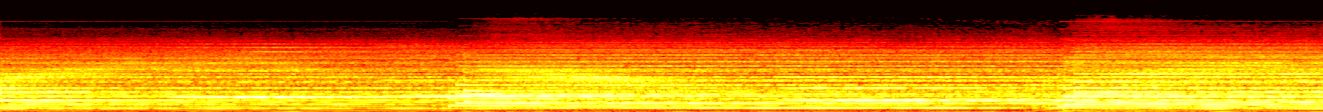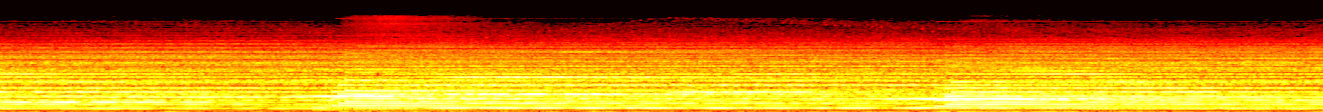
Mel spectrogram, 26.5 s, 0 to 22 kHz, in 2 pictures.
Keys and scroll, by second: 0.0 a, 3.7 n, 6.3 Escape, 9.8 ctrl+z, 10.3 ctrl+z, 10.4-11.1 typing, 13.7 Delete, 13.7 z, 15.3 typing, 15.8 Return, 17.8 typing, 19.0-20.1 typing.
